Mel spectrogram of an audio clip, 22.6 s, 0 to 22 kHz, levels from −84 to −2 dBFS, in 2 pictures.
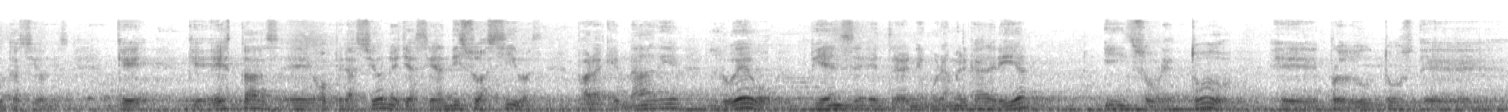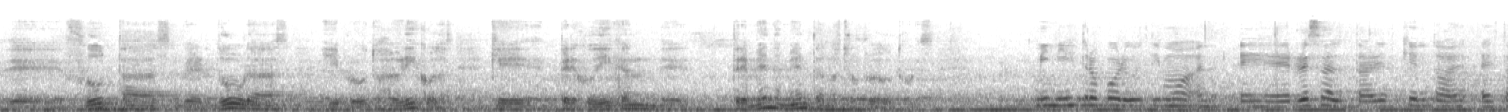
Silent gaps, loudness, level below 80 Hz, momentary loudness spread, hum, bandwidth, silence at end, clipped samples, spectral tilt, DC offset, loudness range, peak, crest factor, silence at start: none; -31 LUFS; -46 dBFS; 7 LU; none; 11 kHz; 0 s; under 0.1%; -7.5 dB/octave; under 0.1%; 3 LU; -10 dBFS; 20 dB; 0 s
